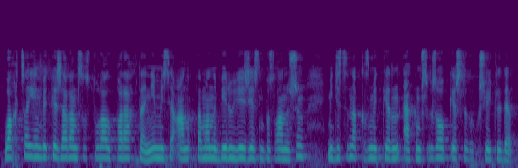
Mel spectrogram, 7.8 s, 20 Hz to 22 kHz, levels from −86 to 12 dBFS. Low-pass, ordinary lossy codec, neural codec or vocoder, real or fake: 7.2 kHz; none; vocoder, 44.1 kHz, 80 mel bands, Vocos; fake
